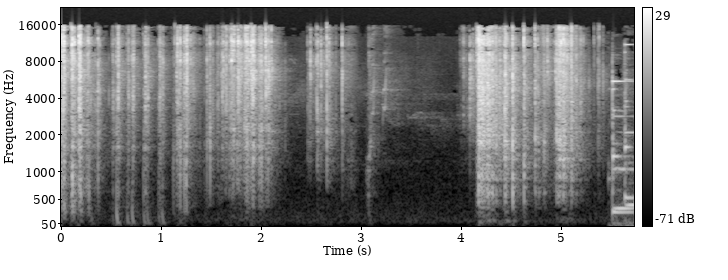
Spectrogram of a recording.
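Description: Candy-coated chocolates rattling and clicking inside a clear plastic container as it is handled and opened, then clattering as they pour out onto a pile of candies in a plastic tub about four seconds in. A short pitched tone sounds near the end.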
